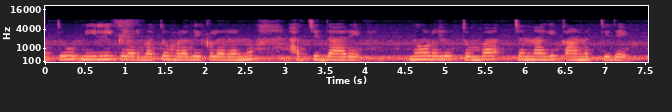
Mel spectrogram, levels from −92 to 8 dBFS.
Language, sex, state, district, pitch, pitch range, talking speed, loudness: Kannada, female, Karnataka, Koppal, 230 Hz, 220-245 Hz, 95 wpm, -14 LUFS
